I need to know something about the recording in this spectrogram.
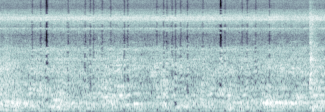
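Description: Steady hiss of air from a tracheostomy breathing line, with faint breathy vocal sounds from a man with a tracheostomy, and a brief click near the end.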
